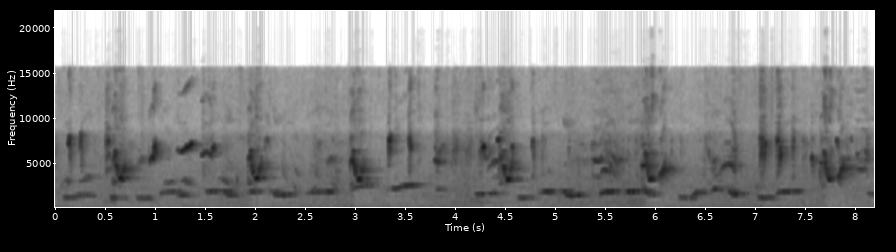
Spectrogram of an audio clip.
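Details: Ninja sunbird full-fill song, a training and lure recording with rain: clear rising whistled notes alternating with shrill high twitters in a lively, varied sequence, with pattering rain behind.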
